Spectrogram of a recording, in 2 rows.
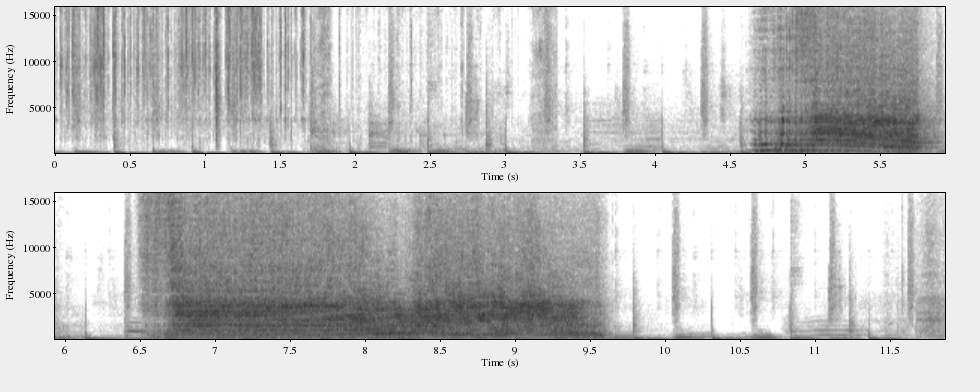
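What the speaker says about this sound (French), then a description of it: "On remue, on secoue 20 fois et ensuite on peut envoyer la mousse." A spray can of expanding foam with a mixing ball inside is shaken in a rapid rattling rhythm, then releases two long, loud hissing bursts of foam, followed by more quick rattling shakes.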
